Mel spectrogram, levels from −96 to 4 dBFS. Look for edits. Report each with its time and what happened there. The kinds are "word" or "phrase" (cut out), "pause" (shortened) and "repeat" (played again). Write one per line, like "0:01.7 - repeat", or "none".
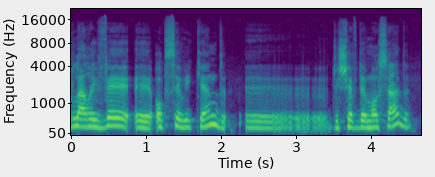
0:01.2 - word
